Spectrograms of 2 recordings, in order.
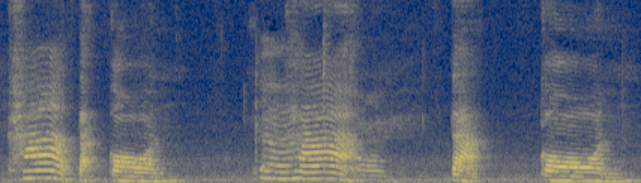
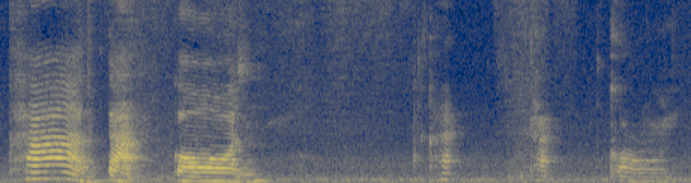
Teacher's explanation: Ka is falling tone. Ta is low tone. Gon is mid tone.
